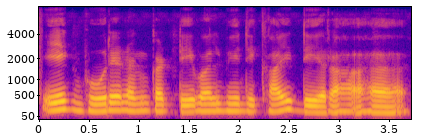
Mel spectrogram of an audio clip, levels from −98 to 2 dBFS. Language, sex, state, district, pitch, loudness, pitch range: Hindi, male, Jharkhand, Garhwa, 140 Hz, -14 LUFS, 130-150 Hz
